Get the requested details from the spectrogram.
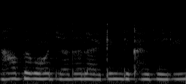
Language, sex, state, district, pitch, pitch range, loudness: Hindi, female, Uttar Pradesh, Gorakhpur, 245 Hz, 240-250 Hz, -42 LUFS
